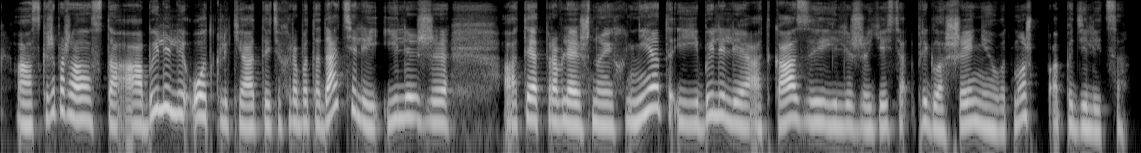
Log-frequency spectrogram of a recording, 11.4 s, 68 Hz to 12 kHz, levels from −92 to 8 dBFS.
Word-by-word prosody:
А 185 -1 +3
скажи, 225 +9 -4
пожалуйста, 215 -9 +2
а 185 0 +3
были 300 - +3
ли 260 -3 +2
отклики 200 -5 +1
от 170 +1 +1
этих 180 +2 -5
работодателей, 190 - +1
или 220 +6 -1
же, 195 -2 -1 0.5
а, 180 - -1
ты 215 +4 +2
отправляешь, 200 -4 +3
но 190 - 0
их 175 0 -3
нет, 235 +12 +2
и 185 -2 -4
были 245 +6 0
ли 195 -3 -1
отказы, 195 +3 +2
или 175 -1 -3
же 165 -1 -5
есть 170 +1 -5
ат - - -10
приглашения? 180 0 -1
Вот 150 0 -10
можешь, 230 +5 -3
а, - - -6
поделиться? 160 -2 -6
190 Hz, 165 wpm, -20 LUFS, 175-215 Hz, 0.5 s, А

